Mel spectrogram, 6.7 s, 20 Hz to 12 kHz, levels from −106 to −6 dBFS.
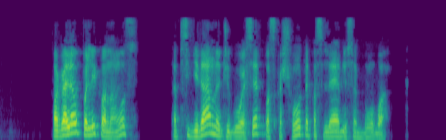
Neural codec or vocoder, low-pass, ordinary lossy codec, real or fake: codec, 16 kHz, 1 kbps, FunCodec, trained on LibriTTS, 50 frames a second; 7.2 kHz; MP3, 32 kbps; fake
